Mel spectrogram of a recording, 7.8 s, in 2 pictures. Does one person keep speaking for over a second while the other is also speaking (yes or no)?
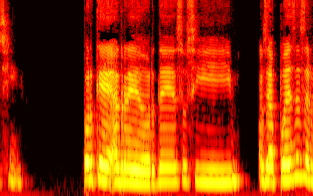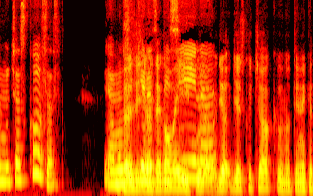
yes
